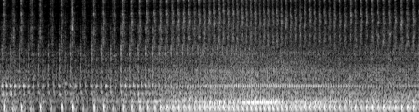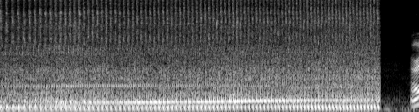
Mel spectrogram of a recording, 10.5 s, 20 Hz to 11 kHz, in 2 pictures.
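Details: Old Lawn-Boy mower, Tecumseh 4.5 hp four-stroke, sat 20+ years, started on slow throttle: catches and settles into a steady, even low-throttle run with quick putter; sounds healthy.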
